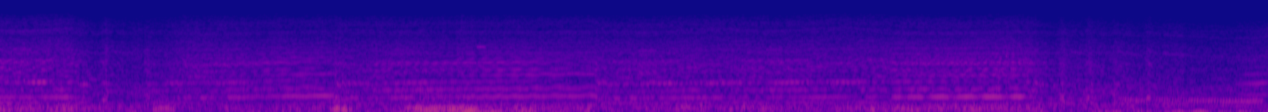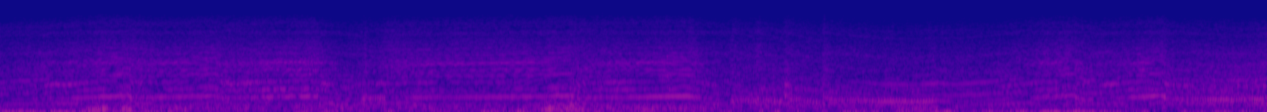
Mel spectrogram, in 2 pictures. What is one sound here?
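A racing car engine screams at high revs, rising in pitch and dropping sharply with each gear change and braking.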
